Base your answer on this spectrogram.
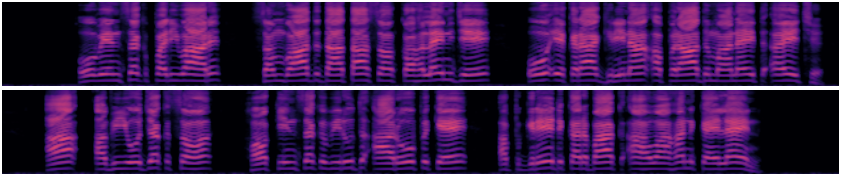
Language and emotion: Maithili, neutral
